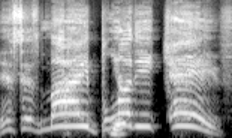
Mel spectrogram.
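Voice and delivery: put-on, very high, drawn-out yell. Answering a yelling figure in a cave: yelling back in character. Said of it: "I'll yell back".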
